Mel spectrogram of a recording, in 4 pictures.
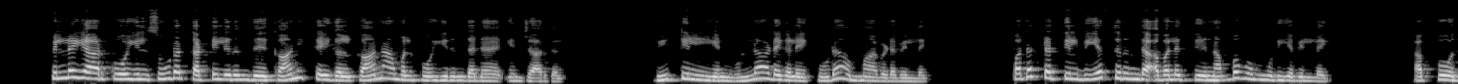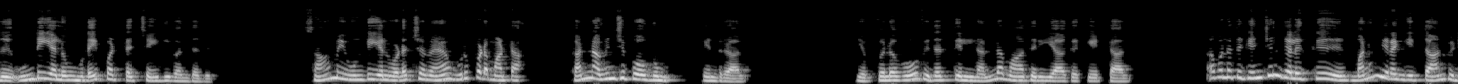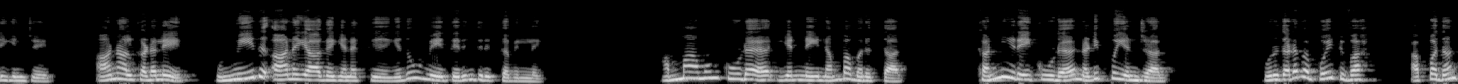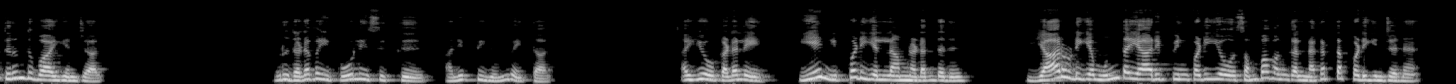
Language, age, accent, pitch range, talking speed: Tamil, 50-69, native, 180-240 Hz, 80 wpm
